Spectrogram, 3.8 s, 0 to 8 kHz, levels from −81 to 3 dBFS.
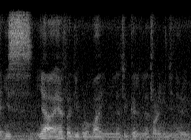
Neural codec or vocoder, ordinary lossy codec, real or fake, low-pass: none; none; real; 7.2 kHz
